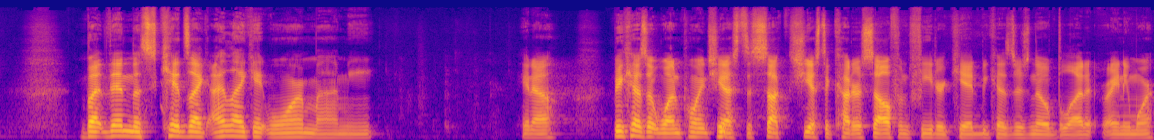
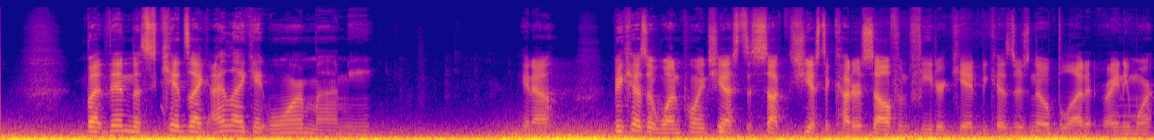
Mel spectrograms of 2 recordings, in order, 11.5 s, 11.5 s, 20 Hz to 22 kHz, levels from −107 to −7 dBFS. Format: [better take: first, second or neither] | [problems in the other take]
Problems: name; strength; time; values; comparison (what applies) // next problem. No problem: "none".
first | low rumble; loud; throughout; 10 dB below the speech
